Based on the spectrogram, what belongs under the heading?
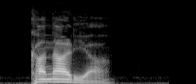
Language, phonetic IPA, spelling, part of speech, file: Polish, [kãˈnalʲja], kanalia, noun, Pl-kanalia.ogg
